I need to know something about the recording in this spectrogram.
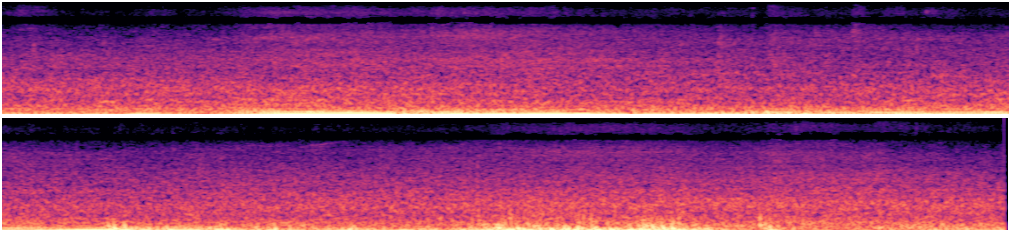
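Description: Road traffic passing on the street: a low engine rumble that swells up about a second in, is loudest near two seconds in, swells again around eight seconds and fades near the end, over a steady hiss of city traffic.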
